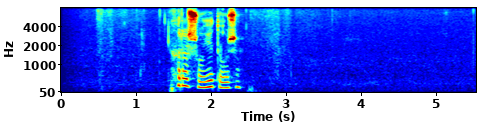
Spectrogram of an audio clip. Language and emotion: Russian, neutral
